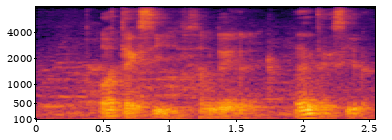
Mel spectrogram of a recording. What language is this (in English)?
English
